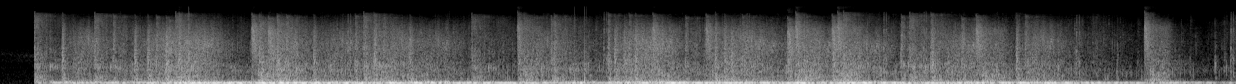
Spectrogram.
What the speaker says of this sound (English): I'm going to leave off with an explosion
